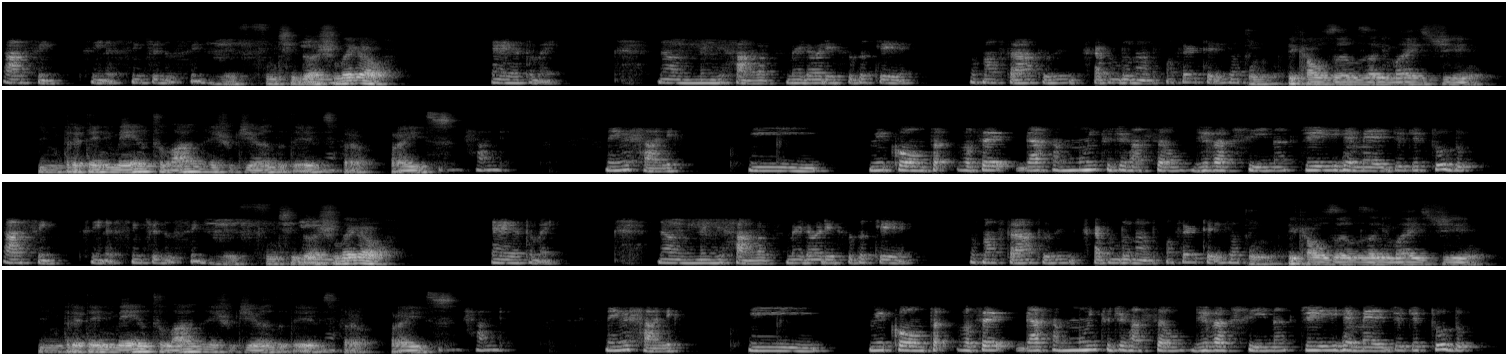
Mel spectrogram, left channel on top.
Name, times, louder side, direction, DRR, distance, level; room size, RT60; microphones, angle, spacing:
voice 1, 0.0-0.5 0.9-2.5 3.0-3.4 4.9-5.5 6.1-9.0 9.8-12.4 19.7-20.1 21.1-21.8 22.5-23.2 23.7-29.7, right 1 dB, 70° right, -1 dB, 1.9 m, -30 dB
voice 2, 2.1-3.9 12.5-14.8 15.4-18.7 18.9-19.5, right 1 dB, 20° left, -3 dB, 3.9 m, -26 dB
14.0 x 6.6 x 4.1 m, 0.38 s
head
